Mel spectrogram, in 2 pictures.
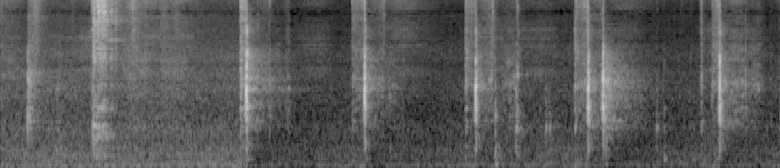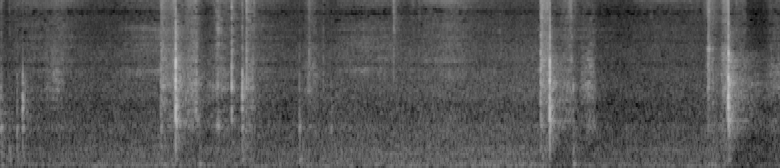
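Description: A knife chops potatoes on a cutting board for vegan split pea soup: scattered crisp knocks, some in quick pairs, over a steady low room hum with no talk.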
